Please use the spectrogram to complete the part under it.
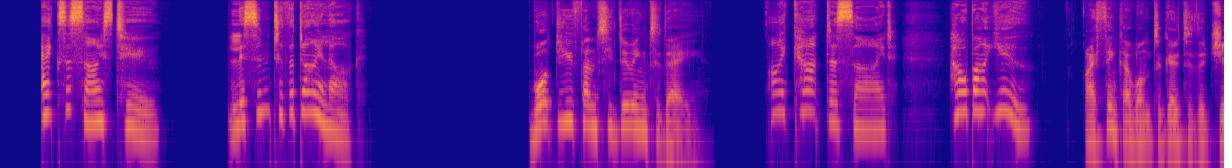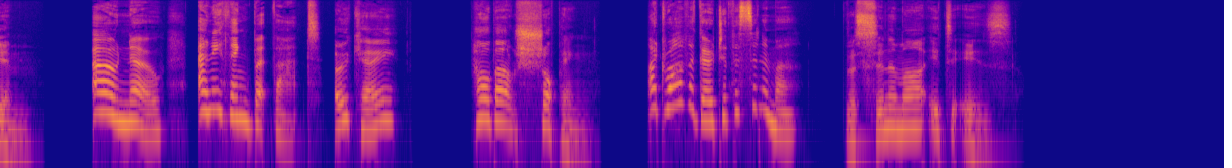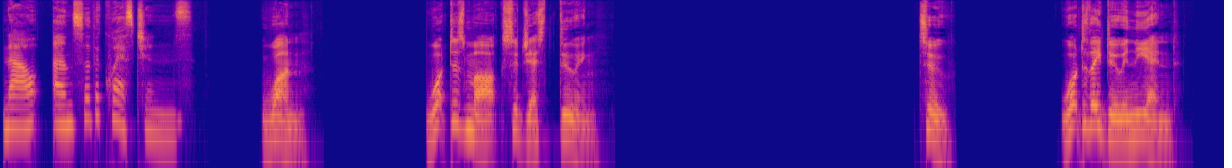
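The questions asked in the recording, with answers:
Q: What do they do in the end?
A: They go to the cinema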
